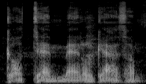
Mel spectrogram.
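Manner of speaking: low, slow tough-guy growl; gravelly action hero voice. Retold or imitated. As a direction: growl it like a grim action star. Jason Statham voice, comedic bit.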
